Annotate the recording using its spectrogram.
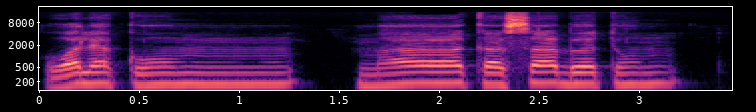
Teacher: میم ساکن کے بعد دوسری میم ہے، تو یہاں پہ ادغام میں شفوی ہے، اس لیے یہاں پہ ہم نے غنہ کیا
